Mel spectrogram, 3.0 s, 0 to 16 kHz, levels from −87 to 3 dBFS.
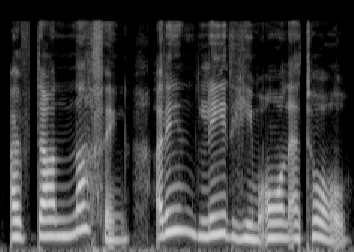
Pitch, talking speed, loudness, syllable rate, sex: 235 Hz, 225 wpm, -19 LUFS, 4.7 syllables/s, female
